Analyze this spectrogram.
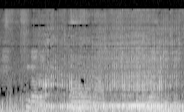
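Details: An American bison in Yellowstone National Park lets out a low, growling bellow, rough and throaty, building steadily in strength over a few seconds, then holding before cutting off abruptly.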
